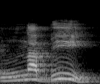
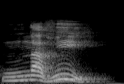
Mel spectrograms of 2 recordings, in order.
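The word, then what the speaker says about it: נביא: Agora, no hebraico, é nabi ou navi. Pode ser tanto nabi como navi. Navi ou nabi.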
